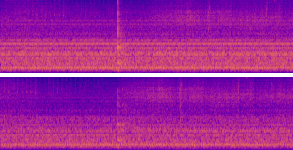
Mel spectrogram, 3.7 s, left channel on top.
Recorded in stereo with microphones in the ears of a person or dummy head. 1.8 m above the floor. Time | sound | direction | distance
0.0 | an engine running | 50° left (ahead or behind) | 2 m
1.5 | a snare drum | 70° left (ahead or behind) | 0.9 m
